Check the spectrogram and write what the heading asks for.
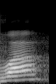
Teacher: सातवां है व, दंत और ओष्ठ, ये व दंत और ओष्ठ से निकलता है, इसलिए इसको दंतोष्ठ कहते हैं।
